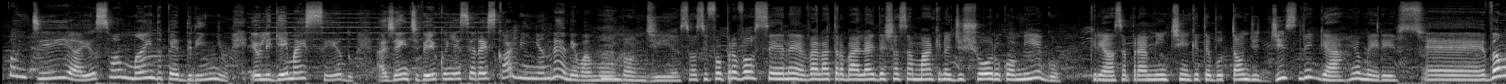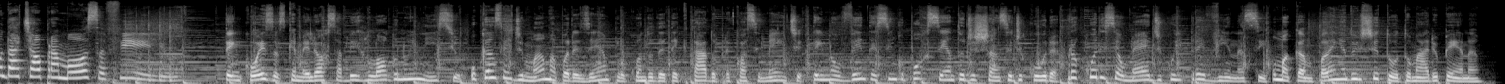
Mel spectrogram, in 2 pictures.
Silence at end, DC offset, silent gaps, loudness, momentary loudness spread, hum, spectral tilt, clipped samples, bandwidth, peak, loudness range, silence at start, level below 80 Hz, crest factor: 0.2 s; under 0.1%; none; -15 LUFS; 8 LU; none; -5.5 dB/octave; under 0.1%; over 20 kHz; 0 dBFS; 5 LU; 0.05 s; -32 dBFS; 14 dB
